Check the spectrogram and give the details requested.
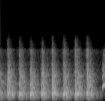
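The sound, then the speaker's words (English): Steady, rapid knocking on the wooden door of an elephant house, eight firm raps in an even rhythm, fairly loud, with no voices. “Why in thunder doesn't the keeper open the door? I imagine because his mind is preoccupied with music. Knock again, old fellow, will you?”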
